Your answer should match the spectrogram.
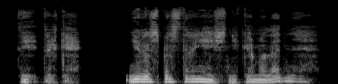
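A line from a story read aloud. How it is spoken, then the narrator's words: Hissed. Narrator (Russian): прошипел Хью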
